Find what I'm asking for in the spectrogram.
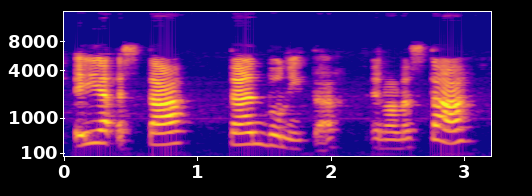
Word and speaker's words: está: For example, esta versus está.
